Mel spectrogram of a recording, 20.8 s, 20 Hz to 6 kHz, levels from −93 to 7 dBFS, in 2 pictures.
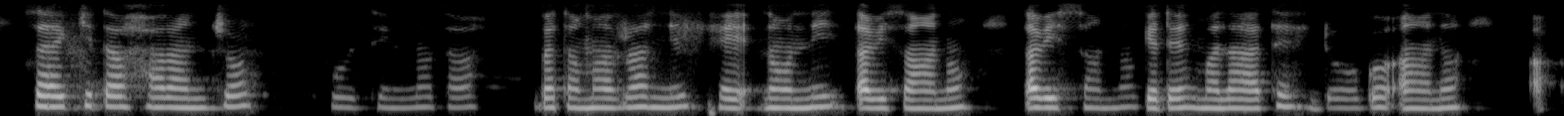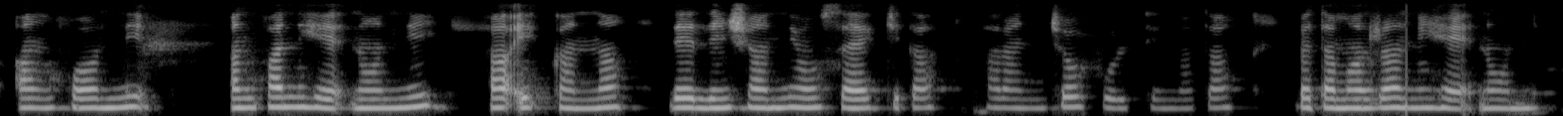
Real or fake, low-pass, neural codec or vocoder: fake; 5.4 kHz; codec, 16 kHz in and 24 kHz out, 1 kbps, XY-Tokenizer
